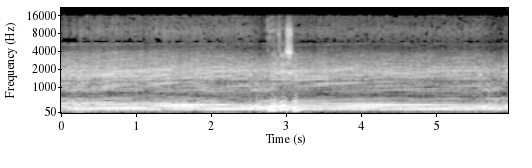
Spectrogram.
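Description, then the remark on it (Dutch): A Mercedes-AMG One hypercar engine drones steadily and loudly, its pitch dipping and climbing again midway as the car briefly gets wheelspin in fourth or fifth gear, with a brief spoken phrase over the start. “Het klinkt een beetje als een Formule 1 auto op de PlayStation.”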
